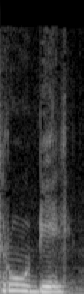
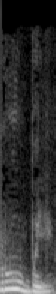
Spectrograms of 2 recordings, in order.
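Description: First: A full vowel is heard between b and l. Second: The b and l join with no vowel.

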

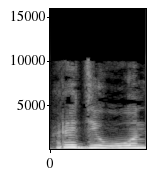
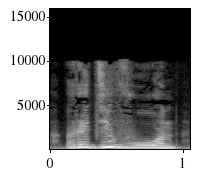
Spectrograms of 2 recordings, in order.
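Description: First: The vowels follow each other with no consonant. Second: A v sound is inserted between the vowels. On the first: It is the standard pronunciation. The speaker calls it right. "правильно говорит" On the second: It is a colloquial pronunciation. The speaker calls it wrong. "в просторечии"

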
